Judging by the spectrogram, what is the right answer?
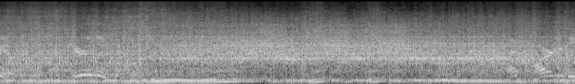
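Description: A 4.0 engine running with pure Lucas oil additive, a loud, steady close-up drone with rising and falling whines over a constant mechanical rumble throughout.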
